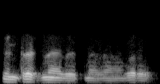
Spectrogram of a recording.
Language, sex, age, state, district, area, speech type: Marathi, male, 45-60, Maharashtra, Thane, rural, conversation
